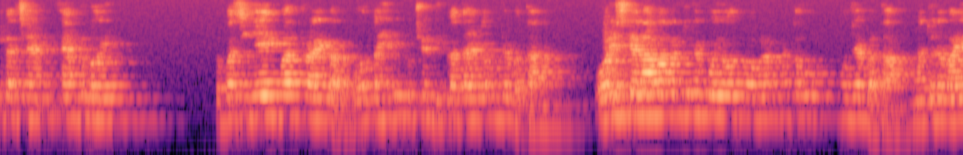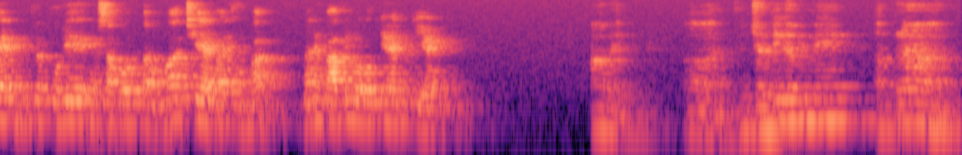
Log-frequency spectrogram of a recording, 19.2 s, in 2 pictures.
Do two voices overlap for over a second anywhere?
No

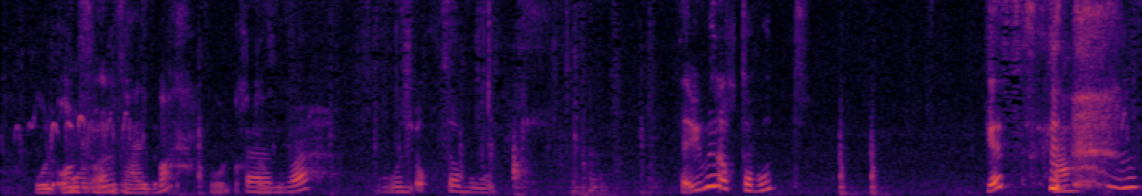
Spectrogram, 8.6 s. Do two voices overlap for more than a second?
No

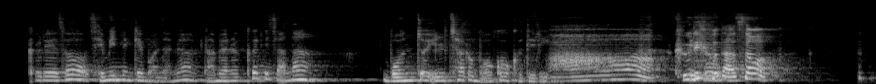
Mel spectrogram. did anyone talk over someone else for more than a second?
No

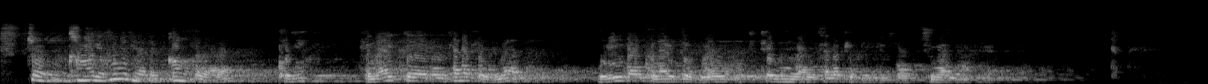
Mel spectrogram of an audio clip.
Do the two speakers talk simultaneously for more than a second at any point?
No

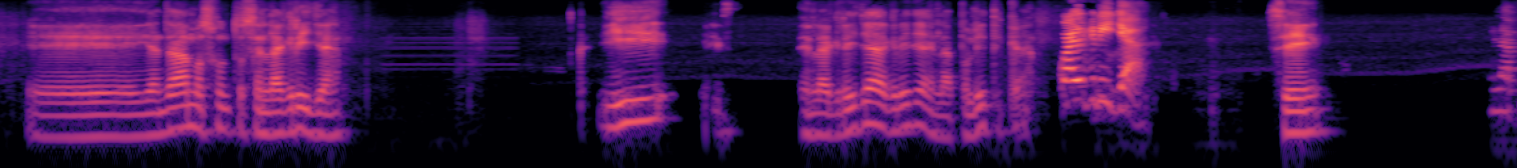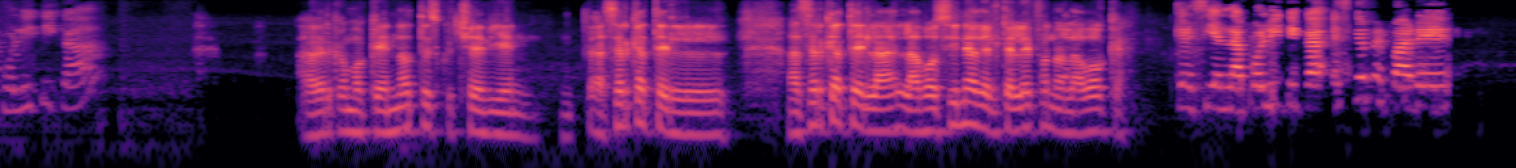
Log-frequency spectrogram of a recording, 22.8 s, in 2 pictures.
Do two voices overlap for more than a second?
No

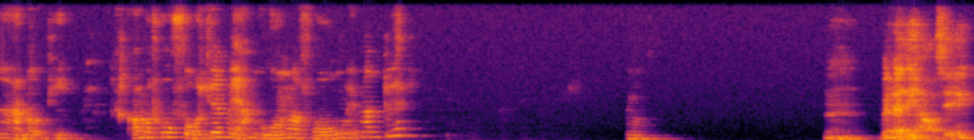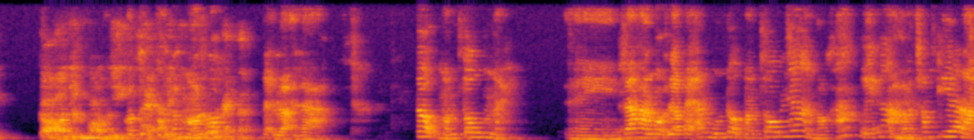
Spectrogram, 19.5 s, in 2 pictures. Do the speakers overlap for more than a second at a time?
Yes, from 10.7 s

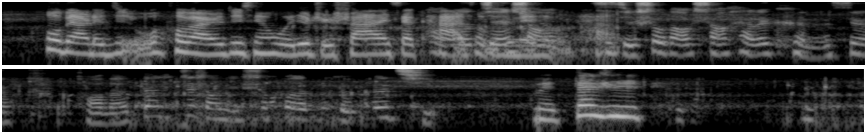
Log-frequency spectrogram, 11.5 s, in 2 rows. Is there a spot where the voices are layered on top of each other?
Yes, from 2.8 s

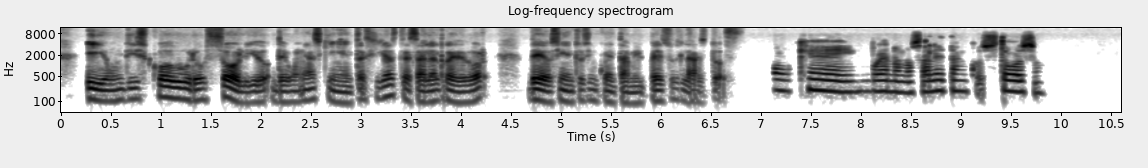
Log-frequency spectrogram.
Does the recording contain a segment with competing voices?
No

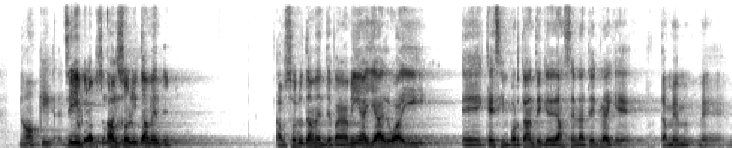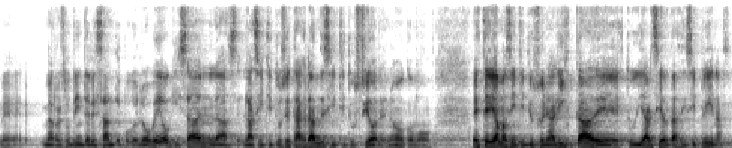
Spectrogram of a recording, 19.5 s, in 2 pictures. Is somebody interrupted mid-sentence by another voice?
Yes, from 0.9 s

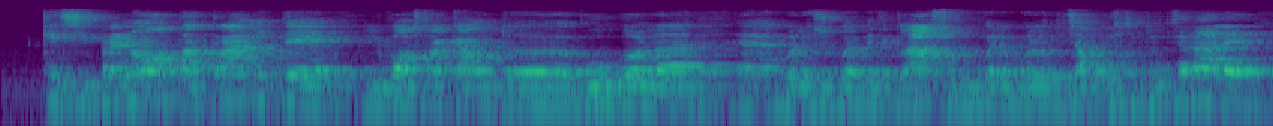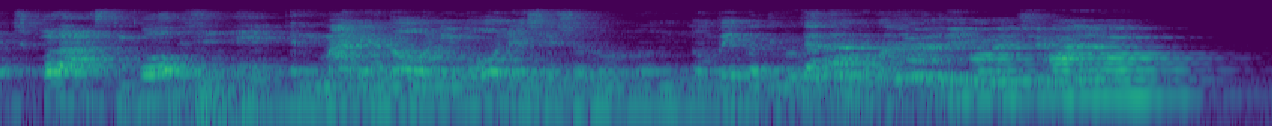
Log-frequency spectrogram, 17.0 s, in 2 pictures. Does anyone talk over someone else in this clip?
Yes, from 13.7 s

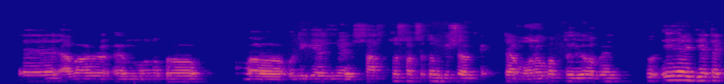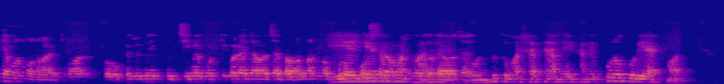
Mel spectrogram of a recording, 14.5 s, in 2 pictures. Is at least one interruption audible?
Yes, from 10.5 s

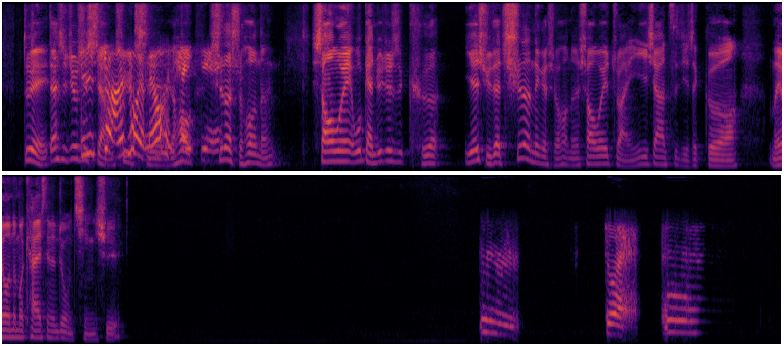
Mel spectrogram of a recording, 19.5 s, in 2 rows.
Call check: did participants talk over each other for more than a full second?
Yes, from 0.9 s

